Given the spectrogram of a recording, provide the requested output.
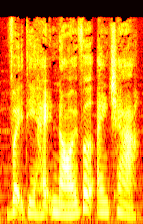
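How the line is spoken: Loud angry speech. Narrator (Vietnamese): Ngải Kiến Quốc tức giận nói lớn

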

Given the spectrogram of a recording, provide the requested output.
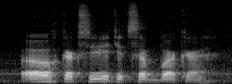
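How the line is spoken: Mumbled. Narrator (Russian): пробормотал он

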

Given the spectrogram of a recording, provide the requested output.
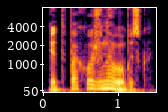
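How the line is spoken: Calm. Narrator (Russian): спокойно сказал Ракитин

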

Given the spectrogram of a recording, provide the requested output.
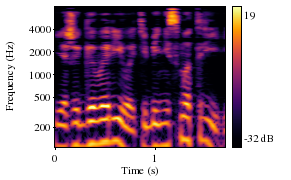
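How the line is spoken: Tearful shouting. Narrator (Russian): кричала она, размазывая по лицу слезы

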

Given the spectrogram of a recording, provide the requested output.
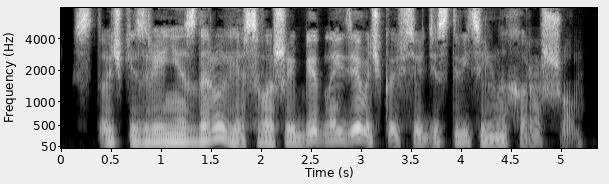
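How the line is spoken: Grumble. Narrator (Russian): буркнул Дрейк

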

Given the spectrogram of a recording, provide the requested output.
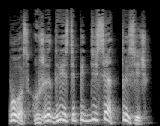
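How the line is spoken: Fighter's exclamation. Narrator (Russian): воскликнул один из бойцов

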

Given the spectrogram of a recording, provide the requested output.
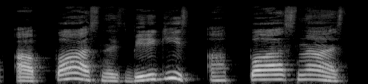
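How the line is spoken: Growled in unison. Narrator (Russian): синхронно рычали одно

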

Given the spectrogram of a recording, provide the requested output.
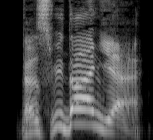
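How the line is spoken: Shouted. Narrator (Russian): крикнул

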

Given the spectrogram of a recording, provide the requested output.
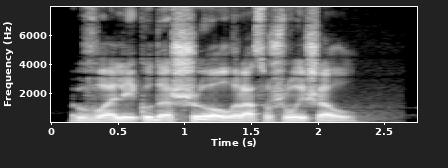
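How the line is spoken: Barked. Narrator (Russian): рявкнул на него Саныч

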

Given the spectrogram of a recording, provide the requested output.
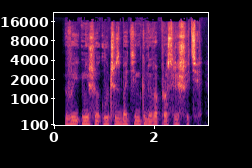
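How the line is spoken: Quiet, facing away. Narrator (Russian): не оборачиваясь, тихо сказал

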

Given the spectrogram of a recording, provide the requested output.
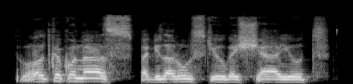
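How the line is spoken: Host laughing heartily. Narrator (Russian): хохотал хозяин

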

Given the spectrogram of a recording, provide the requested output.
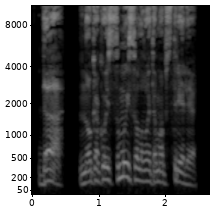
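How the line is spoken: Shouting back. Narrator (Russian): заорал я в ответ

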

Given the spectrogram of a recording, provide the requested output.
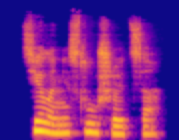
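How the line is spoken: Barely audible. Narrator (Russian): еле слышно произнесла я

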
